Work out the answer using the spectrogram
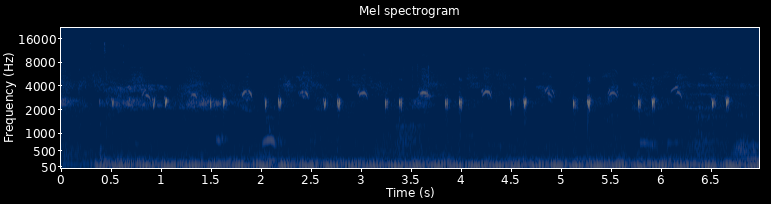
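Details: Female quail calling with crisp doubled notes in a steady series, accompanied by scattered chirps from other birds and a continuous low droning hum.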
